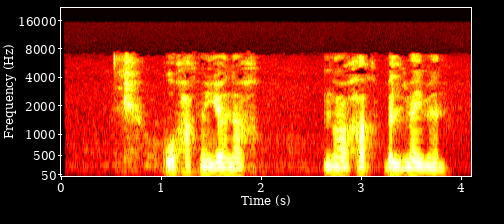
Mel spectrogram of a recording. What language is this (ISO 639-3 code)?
uzb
